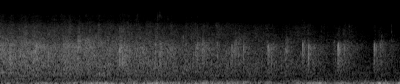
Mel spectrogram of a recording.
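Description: Audience applause dying away, thinning to a few scattered single claps near the end.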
